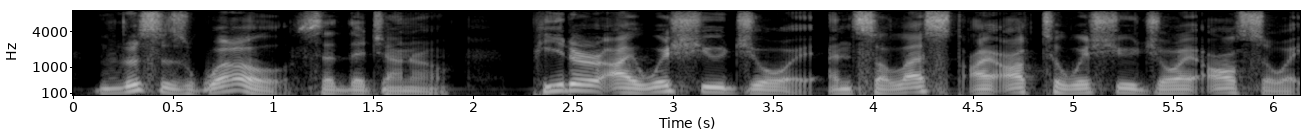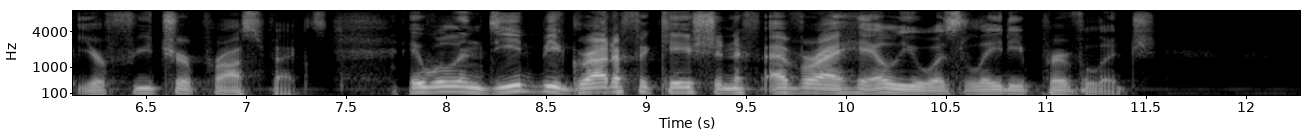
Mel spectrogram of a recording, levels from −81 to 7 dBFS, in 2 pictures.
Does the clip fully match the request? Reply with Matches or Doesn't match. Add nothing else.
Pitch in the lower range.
Matches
